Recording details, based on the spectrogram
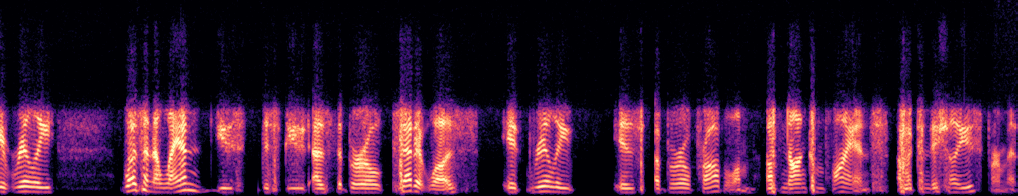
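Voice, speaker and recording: The speaker here is a woman at a moderate pace. Her voice rises and falls with ordinary variation. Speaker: neighbor. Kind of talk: interview clip, community complaint. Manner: earnest.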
